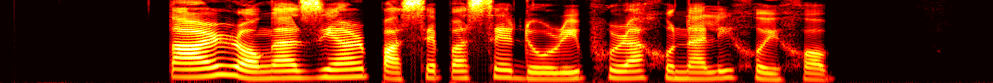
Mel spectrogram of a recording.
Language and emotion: Assamese, neutral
